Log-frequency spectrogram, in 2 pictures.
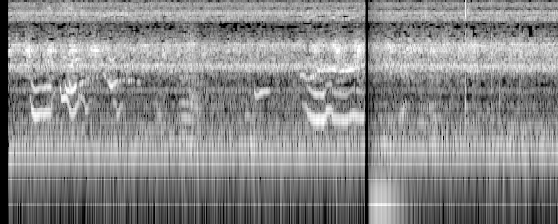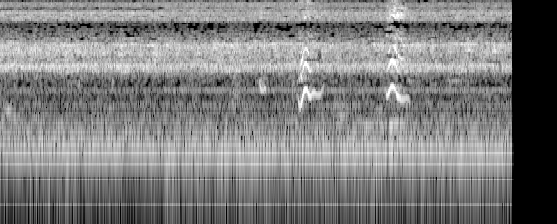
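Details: Six-day-old street puppies Bob and Massy, littermates born the same day, nursing. Thin high whimpers and squeaky whines rise and bend in short wavering slurs, clustered early, with two sharper yelps near the end over a steady background hiss.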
